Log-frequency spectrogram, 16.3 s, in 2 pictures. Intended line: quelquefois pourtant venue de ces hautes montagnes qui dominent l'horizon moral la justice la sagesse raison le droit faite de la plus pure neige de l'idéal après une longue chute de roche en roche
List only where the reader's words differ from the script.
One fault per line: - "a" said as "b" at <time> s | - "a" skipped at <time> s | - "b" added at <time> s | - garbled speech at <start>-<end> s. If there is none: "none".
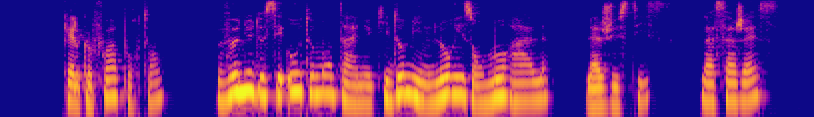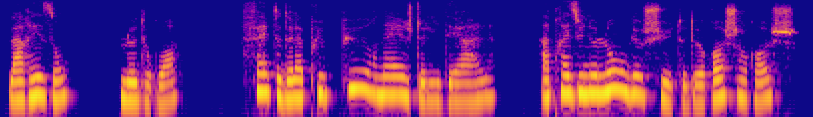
- "la" added at 8.2 s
